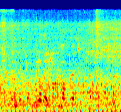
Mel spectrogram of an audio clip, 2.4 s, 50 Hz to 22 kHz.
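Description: Kymco Super 8 scooter's carburetted engine running steadily with an even, low pulsing beat, and not stalling, after its main and pilot jets were cleaned and its float and TPS adjusted to cure stalling on throttle.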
